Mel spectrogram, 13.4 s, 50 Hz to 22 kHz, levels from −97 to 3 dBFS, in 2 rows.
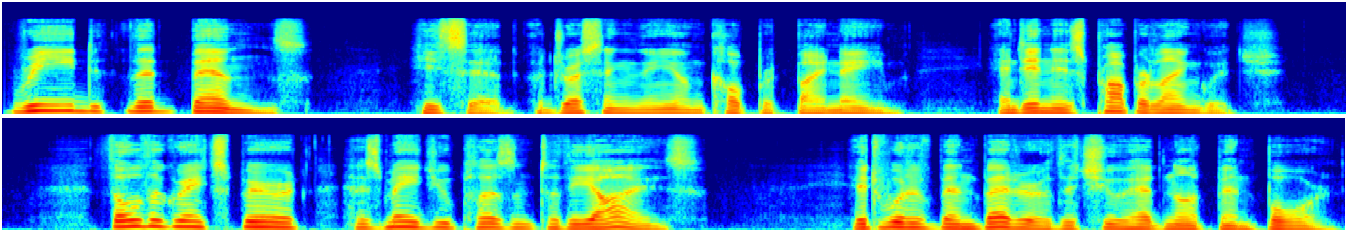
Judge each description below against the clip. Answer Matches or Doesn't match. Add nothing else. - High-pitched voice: Doesn't match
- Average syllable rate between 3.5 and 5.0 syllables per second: Matches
